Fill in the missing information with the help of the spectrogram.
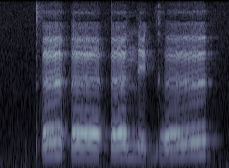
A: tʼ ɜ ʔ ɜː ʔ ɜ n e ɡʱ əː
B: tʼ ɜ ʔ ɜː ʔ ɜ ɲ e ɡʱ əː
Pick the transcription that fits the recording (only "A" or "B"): A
